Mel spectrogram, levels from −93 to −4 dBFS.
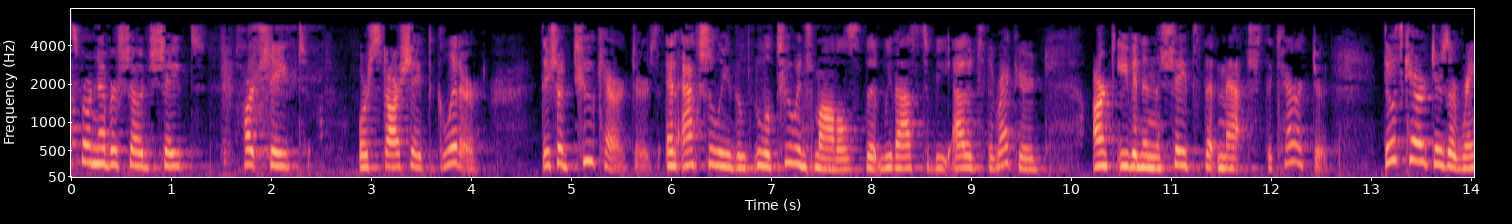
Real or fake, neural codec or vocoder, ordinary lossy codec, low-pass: real; none; MP3, 24 kbps; 7.2 kHz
